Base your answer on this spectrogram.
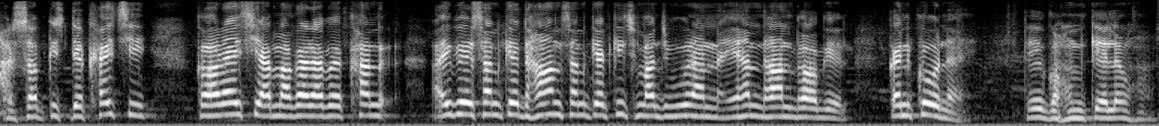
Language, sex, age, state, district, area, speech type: Maithili, female, 60+, Bihar, Muzaffarpur, urban, spontaneous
